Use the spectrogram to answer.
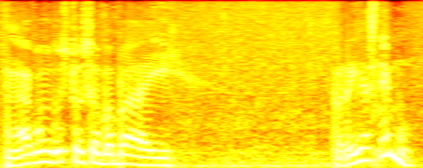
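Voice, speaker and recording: A man's voice: fairly high pitch, animated, fairly quick, mellow, a little hiss or hum, lightly acted, low-quality recording. A man playing an eager, bashful young student suitor in a Cebuano radio drama, with a Cebuano Filipino accent. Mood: earnest pleading. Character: eager, bashful young male student courting his classmate.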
